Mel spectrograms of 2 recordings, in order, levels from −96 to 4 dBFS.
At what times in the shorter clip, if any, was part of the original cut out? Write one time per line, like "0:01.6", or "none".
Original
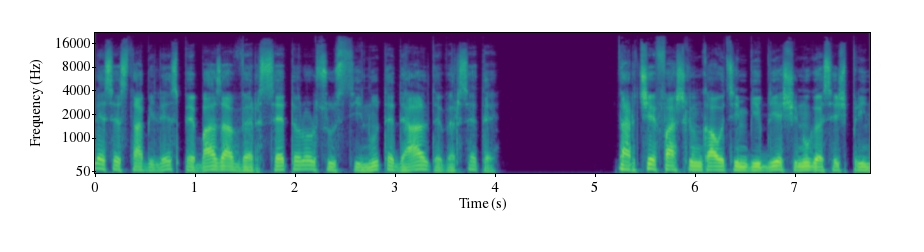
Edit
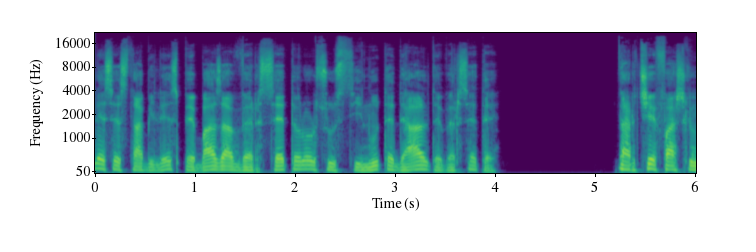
none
